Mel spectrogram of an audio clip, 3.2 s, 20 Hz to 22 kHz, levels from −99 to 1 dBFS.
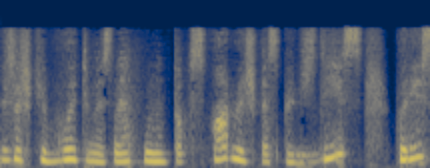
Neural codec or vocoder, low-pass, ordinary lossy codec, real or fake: codec, 44.1 kHz, 0.9 kbps, DAC; 10.8 kHz; MP3, 48 kbps; fake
